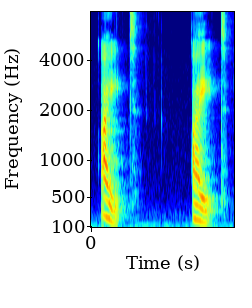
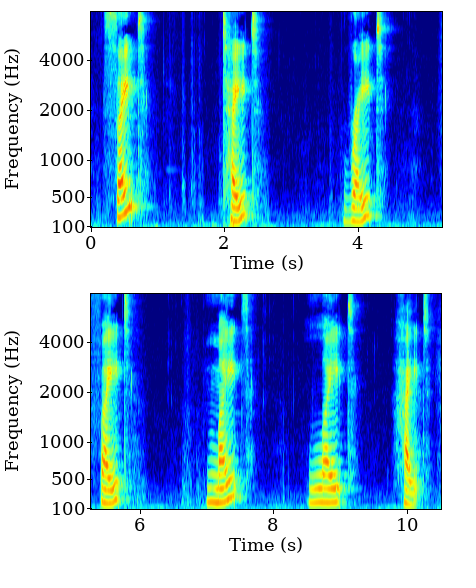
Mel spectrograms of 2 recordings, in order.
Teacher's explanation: you're gonna end that with the sound by touching the tip of your tongue to the back of your top front teeth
